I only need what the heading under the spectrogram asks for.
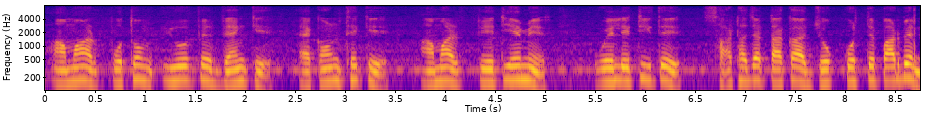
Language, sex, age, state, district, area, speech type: Bengali, male, 45-60, West Bengal, Purba Bardhaman, urban, read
